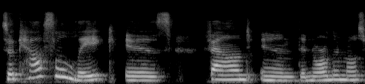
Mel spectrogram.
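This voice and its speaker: There is a somewhat breathy quality to the voice. Its intonation rises and falls in a lively way. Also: woman. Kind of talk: lecture. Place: office. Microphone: webcam.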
